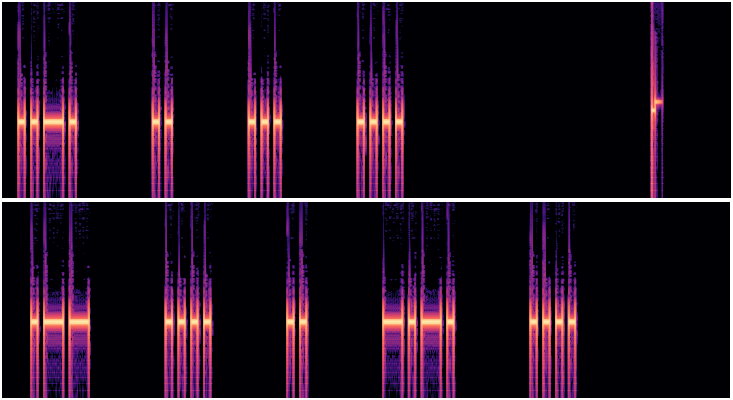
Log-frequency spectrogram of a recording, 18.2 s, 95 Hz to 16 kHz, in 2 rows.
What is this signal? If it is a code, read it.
Morse code, heard as a keyed tone, about 15 wpm, spaced as for 7 wpm, 700 Hz. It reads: FISH WHICH
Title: 4x Character Spacing - Top 300 Words - 15wpm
